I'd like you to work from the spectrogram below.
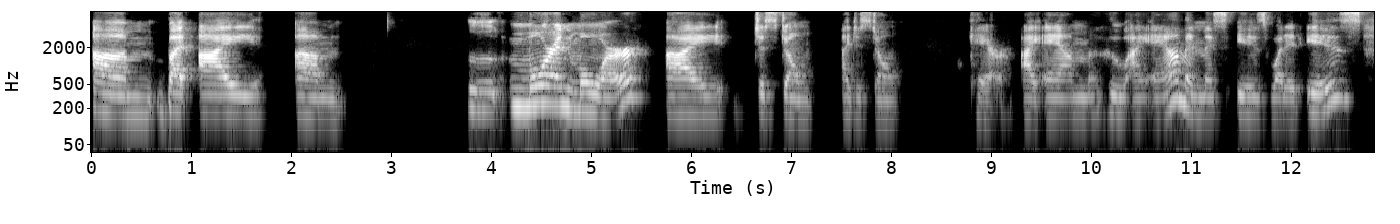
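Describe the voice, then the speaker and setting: A woman's loud, very deep, low voice at a very slow pace, broken by long, frequent pauses. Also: ordinary pitch variation. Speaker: stage manager. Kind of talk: casual chat. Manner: animated.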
